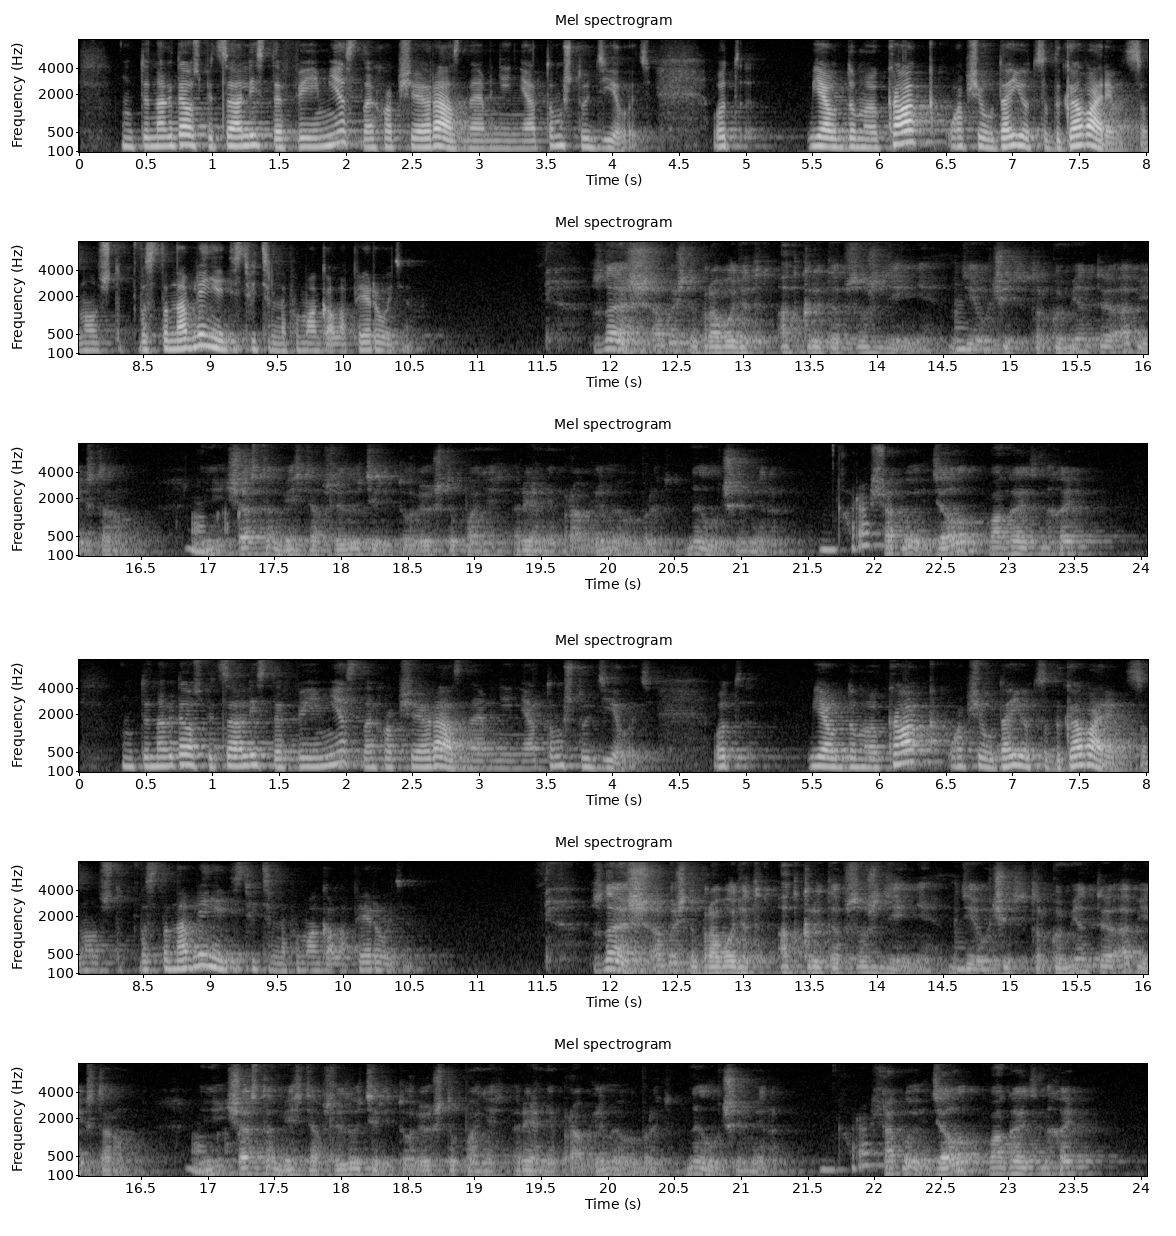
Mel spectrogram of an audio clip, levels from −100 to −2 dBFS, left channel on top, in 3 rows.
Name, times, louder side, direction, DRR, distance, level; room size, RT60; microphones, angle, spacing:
voice 1, 0.3-4.9 5.5-10.5 14.6-14.7 16.8-17.0 21.6-22.1, left 5 dB, 60° left, 14 dB, 0.5 m, -32 dB
voice 2, 11.5-16.4 16.9-21.3 22.1-23.5, right 1 dB, 20° right, 0 dB, 0.9 m, -40 dB
12.0 x 5.3 x 4.1 m, 1.0 s
head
